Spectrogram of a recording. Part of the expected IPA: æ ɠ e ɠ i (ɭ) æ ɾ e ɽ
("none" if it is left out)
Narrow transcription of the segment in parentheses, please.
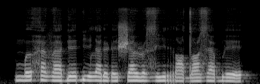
l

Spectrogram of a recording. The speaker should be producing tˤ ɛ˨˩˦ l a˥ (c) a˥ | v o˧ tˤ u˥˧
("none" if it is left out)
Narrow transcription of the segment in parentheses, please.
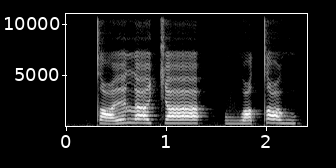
c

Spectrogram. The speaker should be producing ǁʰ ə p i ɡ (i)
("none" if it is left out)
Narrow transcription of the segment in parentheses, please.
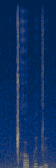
i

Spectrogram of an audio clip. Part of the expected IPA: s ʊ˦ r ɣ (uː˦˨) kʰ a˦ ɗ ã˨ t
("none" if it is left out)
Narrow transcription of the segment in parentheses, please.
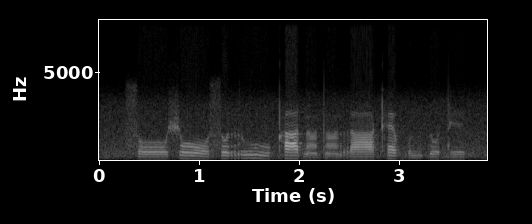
uː˦˨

